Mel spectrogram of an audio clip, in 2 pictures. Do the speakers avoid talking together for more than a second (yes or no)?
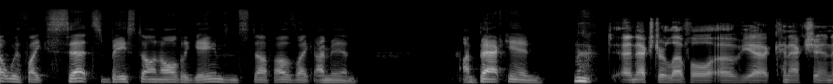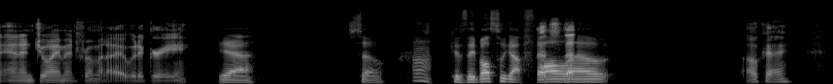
yes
